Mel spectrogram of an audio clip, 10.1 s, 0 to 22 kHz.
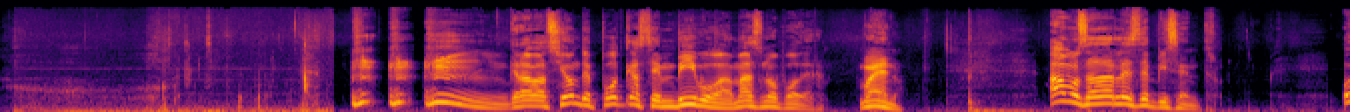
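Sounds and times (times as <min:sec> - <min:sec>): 
person sipping hot tea: 0:00.0 - 0:02.5
speech: 0:03.8 - 0:06.8, 0:07.9 - 0:09.2.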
